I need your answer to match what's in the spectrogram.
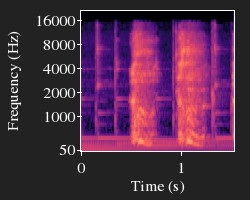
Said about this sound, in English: I feel a cough. Sorry, everyone. I feel a cough coming up the back of my throat.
